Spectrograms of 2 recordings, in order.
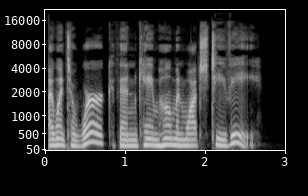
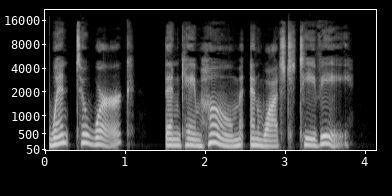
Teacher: The little words like I and and flow quickly between the important words. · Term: rhythm and stress patterns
